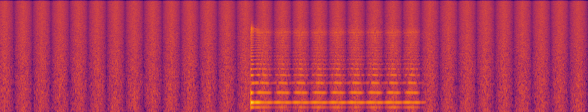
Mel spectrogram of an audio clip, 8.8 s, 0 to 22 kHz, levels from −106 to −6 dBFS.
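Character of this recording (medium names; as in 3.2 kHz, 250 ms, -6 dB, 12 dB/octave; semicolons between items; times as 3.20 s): a quantiser's noise floor 6-bit, dither triangular; tremolo triangle 3.6 Hz, depth 90%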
